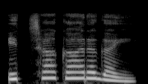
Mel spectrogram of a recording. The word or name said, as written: ಇಚ್ಛಾಕಾರಗೈ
